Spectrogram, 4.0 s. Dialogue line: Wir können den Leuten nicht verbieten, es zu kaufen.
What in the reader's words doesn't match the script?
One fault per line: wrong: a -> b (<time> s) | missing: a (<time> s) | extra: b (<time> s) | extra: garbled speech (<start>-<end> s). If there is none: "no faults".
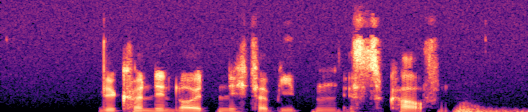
no faults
